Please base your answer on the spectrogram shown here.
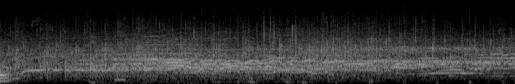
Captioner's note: audience cheering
